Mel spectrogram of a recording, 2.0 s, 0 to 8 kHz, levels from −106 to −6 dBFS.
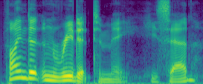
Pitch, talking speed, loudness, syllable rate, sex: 135 Hz, 265 wpm, -18 LUFS, 4.6 syllables/s, male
